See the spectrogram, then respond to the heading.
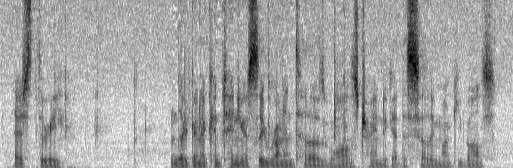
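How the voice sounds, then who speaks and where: A man whispers at a fairly quick pace, with long, frequent pauses. Background noise is noticeable. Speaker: gaming tutorial creator. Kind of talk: casual game tutorial commentary. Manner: casual, hesitant with fillers.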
